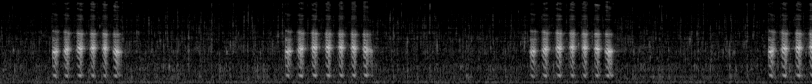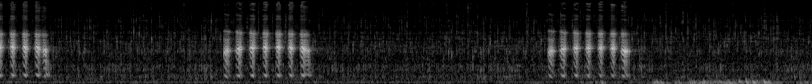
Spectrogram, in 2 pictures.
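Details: A frog in the grass gives short, rapid pulsed trills, each under a second, repeated about every two and a half seconds.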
